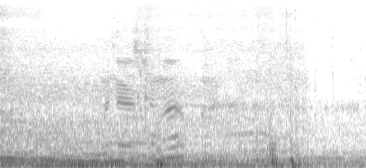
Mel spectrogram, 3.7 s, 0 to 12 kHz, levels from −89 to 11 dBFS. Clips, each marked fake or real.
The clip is real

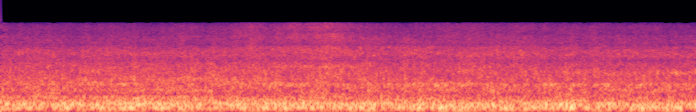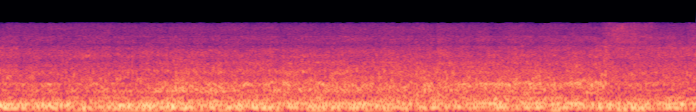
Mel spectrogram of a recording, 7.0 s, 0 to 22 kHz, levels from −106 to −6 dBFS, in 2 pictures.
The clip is fake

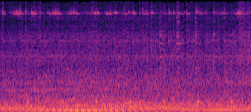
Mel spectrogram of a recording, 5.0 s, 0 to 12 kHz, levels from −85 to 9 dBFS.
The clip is real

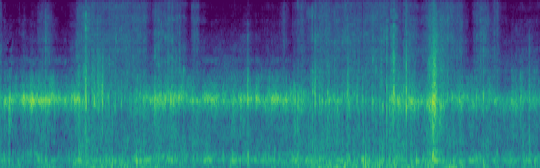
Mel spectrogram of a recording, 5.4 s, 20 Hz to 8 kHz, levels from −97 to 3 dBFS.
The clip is fake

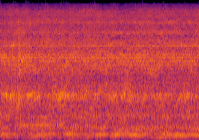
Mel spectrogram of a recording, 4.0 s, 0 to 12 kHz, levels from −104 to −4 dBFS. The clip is fake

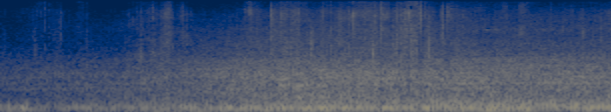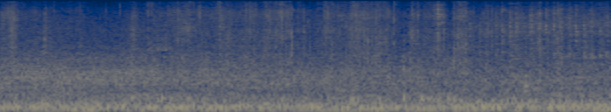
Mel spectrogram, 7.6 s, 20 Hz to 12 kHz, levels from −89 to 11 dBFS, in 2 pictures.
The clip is real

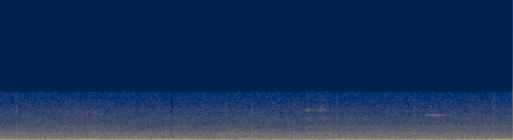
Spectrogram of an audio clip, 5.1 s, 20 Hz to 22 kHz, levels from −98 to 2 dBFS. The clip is real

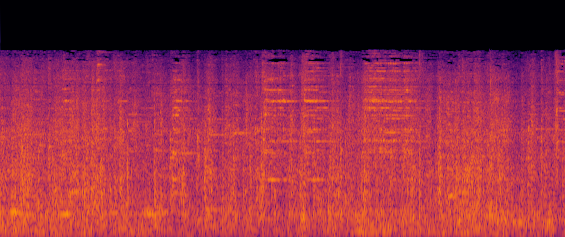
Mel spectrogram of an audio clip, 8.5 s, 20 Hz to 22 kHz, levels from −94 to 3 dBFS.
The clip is real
